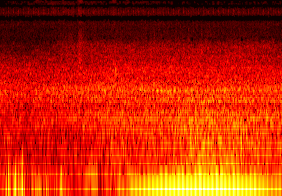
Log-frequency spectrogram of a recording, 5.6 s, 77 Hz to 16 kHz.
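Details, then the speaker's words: 2007 Airworks 16-inch pedestal fan, 0.45 A, cast metal motor housing, on speed one (low), not run in a while; soft low hum with an even pulsing about four times a second, no rubbing or rattle; normal running. "has a pretty neat sound when it runs"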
